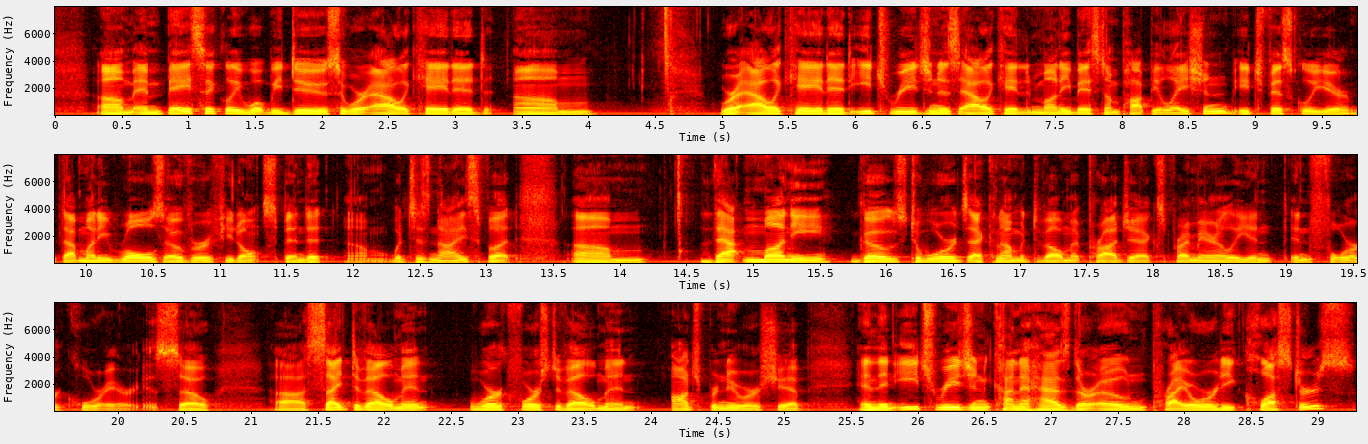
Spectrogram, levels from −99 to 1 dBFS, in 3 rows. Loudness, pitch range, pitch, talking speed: -25 LUFS, 105-120 Hz, 115 Hz, 140 wpm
